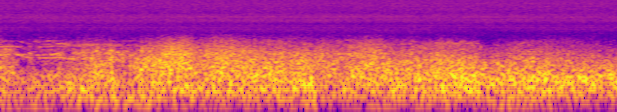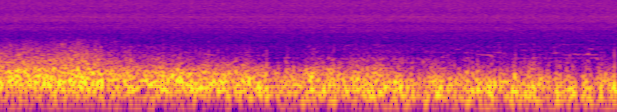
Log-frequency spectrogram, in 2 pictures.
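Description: Wind buffeting a camcorder's built-in microphone: a steady, gusting low rumble that swells about a second in and eases near the end.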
